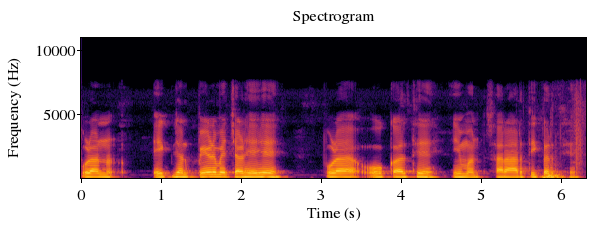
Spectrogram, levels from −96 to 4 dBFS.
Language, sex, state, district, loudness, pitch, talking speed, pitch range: Chhattisgarhi, male, Chhattisgarh, Sarguja, -14 LUFS, 145 Hz, 105 wpm, 140-150 Hz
